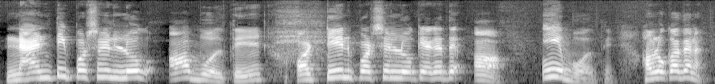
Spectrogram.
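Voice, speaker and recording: Repetitive grammar teacher. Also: male voice, high-pitched, very animated, muffled recording. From India. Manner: repetitive, drills words slowly, addresses viewers as friends. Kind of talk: classroom-style lesson.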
